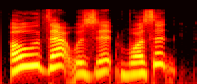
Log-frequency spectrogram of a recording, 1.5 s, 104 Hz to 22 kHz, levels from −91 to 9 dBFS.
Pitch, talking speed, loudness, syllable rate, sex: 260 Hz, 245 wpm, -17 LUFS, 5.3 syllables/s, female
